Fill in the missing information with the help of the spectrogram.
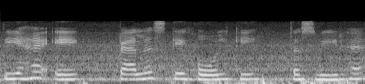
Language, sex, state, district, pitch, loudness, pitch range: Hindi, male, Punjab, Fazilka, 240 Hz, -11 LUFS, 230-255 Hz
